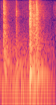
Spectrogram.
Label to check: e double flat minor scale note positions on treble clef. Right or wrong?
Wrong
